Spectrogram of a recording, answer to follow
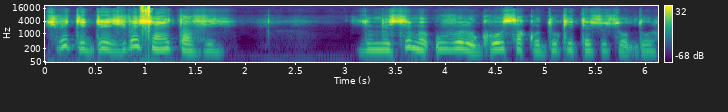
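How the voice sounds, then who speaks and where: Speaking at a fairly slow pace, a woman uses a fairly low pitch, lively intonation and vocal fry. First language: English (speaking French). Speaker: testimony giver. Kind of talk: testimony. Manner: casual, code-switching.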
